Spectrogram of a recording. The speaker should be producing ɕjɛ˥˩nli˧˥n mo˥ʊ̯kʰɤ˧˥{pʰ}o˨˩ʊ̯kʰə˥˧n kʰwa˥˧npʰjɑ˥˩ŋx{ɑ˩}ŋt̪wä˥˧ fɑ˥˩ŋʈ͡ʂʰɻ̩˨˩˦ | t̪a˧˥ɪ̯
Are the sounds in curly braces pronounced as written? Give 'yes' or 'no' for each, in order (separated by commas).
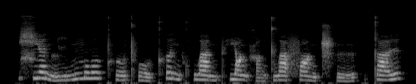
no, yes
